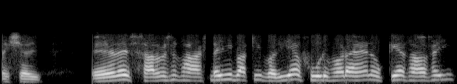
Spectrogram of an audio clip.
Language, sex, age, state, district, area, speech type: Punjabi, male, 18-30, Punjab, Mohali, rural, conversation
